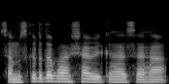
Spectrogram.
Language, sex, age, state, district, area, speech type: Sanskrit, male, 18-30, Kerala, Idukki, urban, spontaneous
